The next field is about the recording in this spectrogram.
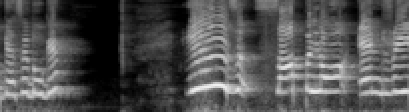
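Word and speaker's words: ils: इल साप्लो means, ये मैंने इल्स बोल दिया, वैसे तो हम इसको इल ही बोलते हैं, ठीक है, ये आपकी लर्निंग के लिए मैंने इल्स बोला है, बट अदरवाइज इसकी प्रोनाउंसिएशन इल ही होती है, क्योंकि आपको पता है ये एल और एस दोनों के दोनों कॉन्सोनेंट है, तो हम इसको प्रोनाउंस नहीं करेंगे एस को, तो यहां पर इल ही होगा।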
